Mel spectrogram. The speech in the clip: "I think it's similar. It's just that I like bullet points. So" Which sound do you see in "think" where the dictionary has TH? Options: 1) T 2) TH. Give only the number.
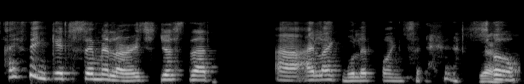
2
